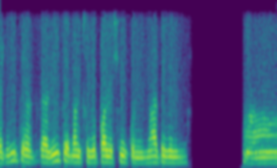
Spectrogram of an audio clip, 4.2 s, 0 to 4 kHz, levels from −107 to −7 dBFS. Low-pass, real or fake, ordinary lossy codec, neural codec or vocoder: 3.6 kHz; real; none; none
